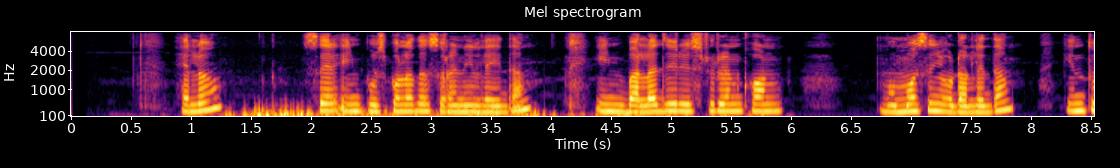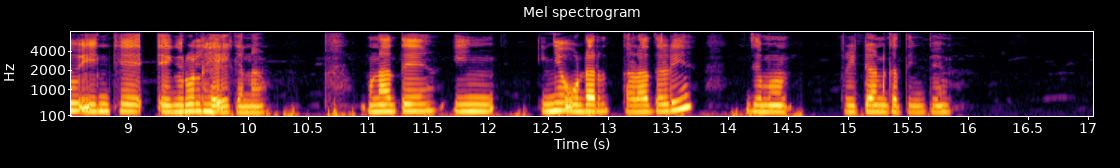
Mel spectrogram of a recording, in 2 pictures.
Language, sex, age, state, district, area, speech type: Santali, female, 18-30, West Bengal, Purulia, rural, spontaneous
